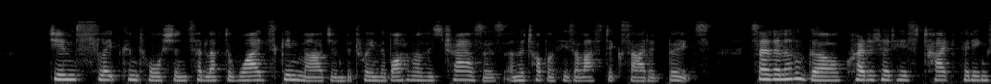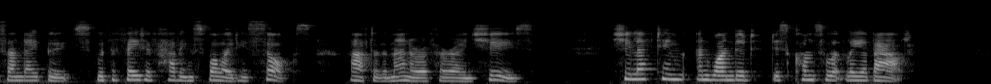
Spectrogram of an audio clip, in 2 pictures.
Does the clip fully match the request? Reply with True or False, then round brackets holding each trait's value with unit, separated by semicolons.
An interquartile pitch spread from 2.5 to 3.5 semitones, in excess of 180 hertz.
True (2.9 semitones; 190 Hz)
